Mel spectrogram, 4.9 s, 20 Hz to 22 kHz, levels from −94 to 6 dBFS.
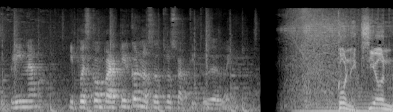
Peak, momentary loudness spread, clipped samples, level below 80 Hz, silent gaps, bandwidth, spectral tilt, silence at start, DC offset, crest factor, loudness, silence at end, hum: -6 dBFS; 17 LU; under 0.1%; -34 dBFS; 3.26-3.40 s; 16.5 kHz; -3.5 dB/octave; 0 s; under 0.1%; 18 dB; -22 LUFS; 0 s; none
